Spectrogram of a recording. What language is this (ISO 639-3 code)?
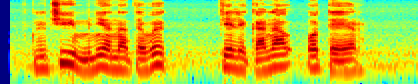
rus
